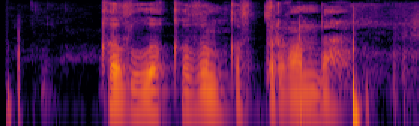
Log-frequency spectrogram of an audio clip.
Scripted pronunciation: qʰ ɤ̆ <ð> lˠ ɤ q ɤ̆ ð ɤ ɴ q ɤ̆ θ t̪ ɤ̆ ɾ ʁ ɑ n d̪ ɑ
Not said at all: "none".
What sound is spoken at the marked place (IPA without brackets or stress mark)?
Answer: ð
